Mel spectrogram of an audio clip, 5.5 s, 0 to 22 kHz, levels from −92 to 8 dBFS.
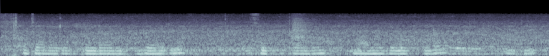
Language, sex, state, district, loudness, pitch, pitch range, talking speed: Kannada, female, Karnataka, Bellary, -16 LUFS, 205 Hz, 200-210 Hz, 75 wpm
